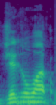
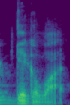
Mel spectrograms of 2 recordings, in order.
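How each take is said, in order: First: "gigawatt" with a soft G, as in gem; "gigawatt" pronounced jigga-watt. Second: "gigawatt" with a hard G, as in gift; "gigawatt" pronounced with G as in go. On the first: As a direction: say "gigawatt" starting with a J sound. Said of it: "it's pronounced gigawatt or gigawatt". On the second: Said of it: "So it's a G?". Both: Shown as a demonstration.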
